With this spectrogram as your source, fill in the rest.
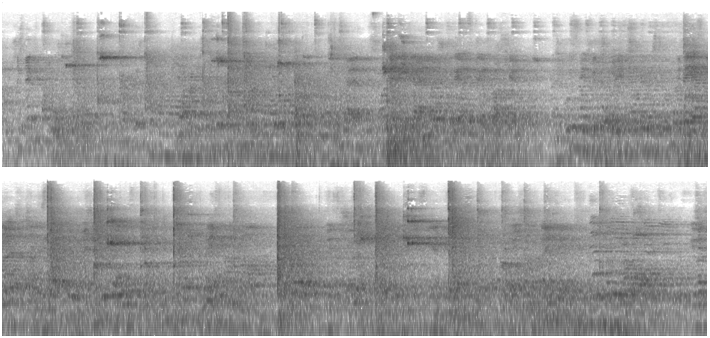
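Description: Shoes squeak on a sports floor.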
